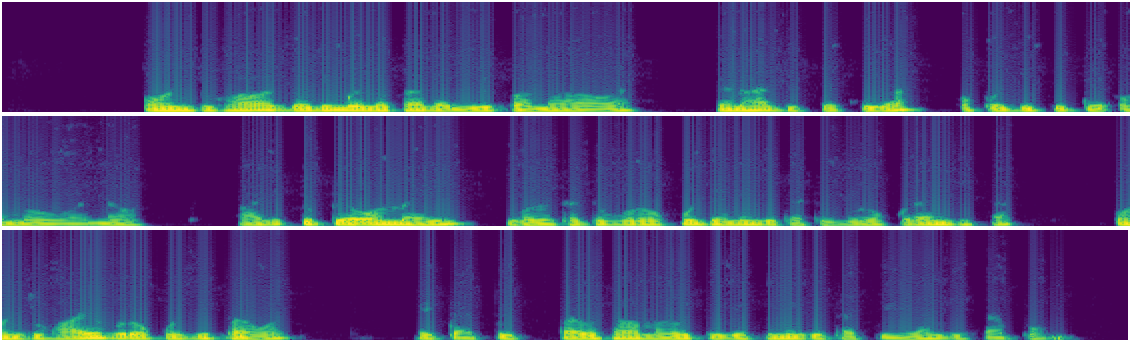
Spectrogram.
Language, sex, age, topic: Oshiwambo, male, 25-35, agriculture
